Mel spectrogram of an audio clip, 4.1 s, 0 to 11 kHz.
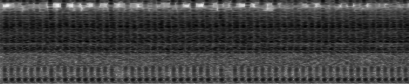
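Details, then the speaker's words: Phatmoto motorbike with carburetor and idle problems, restarted with the choke about 1/8 open: a quick, even putter with no stumbling or hunting, a normal warm idle; once warmed up it starts and runs with the choke off. "now this time I am getting a nice and smooth Salon the engine he not searching dropping going higher nothing as you can hear it looking pretty good"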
